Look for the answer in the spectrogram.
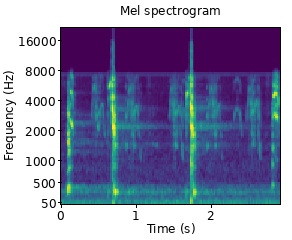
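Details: A peregrine falcon at a nest ledge on Charles Sturt University's falcon camera, Orange, NSW, during a second breakfast feeding, gives four harsh, grating squeals roughly a second apart, with thin, softer chirps and chips between them.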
